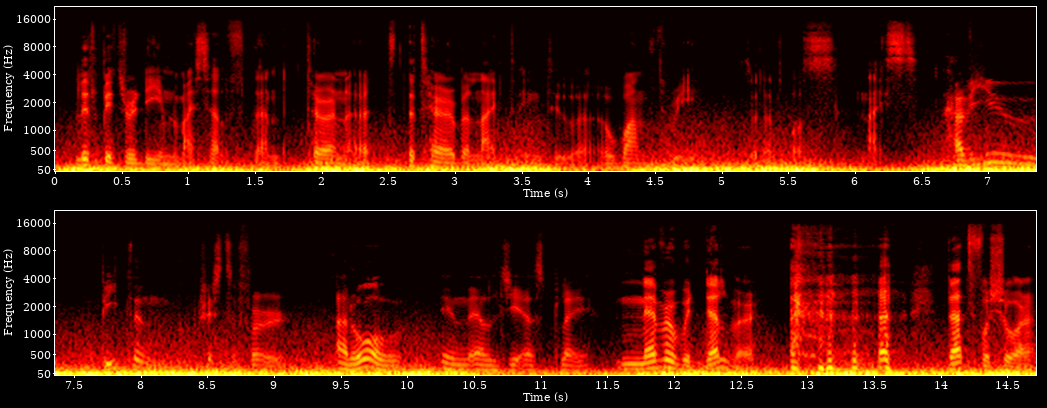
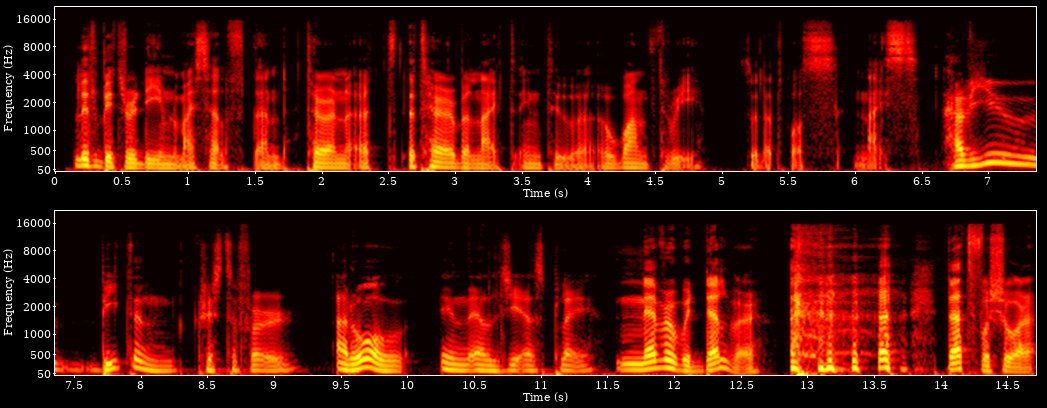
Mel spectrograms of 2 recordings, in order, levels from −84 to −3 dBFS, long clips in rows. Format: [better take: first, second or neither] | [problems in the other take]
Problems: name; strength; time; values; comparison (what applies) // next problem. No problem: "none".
second | wind noise on the microphone; heavy; 10 dB below the speech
